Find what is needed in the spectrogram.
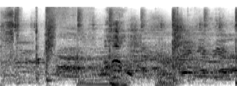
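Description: Background music with a heavy, repeating bass beat.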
